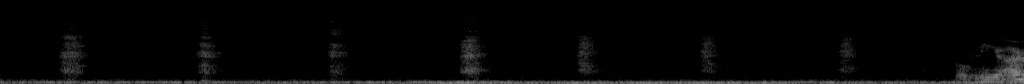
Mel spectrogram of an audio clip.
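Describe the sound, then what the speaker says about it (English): Sharp gasping inhales, repeated about eight times at a steady rhythm of roughly one per second, drawn through an open mouth as startle breaths during an advanced bioenergetic exercise, over a low steady background hum. "bring in the startle breath"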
